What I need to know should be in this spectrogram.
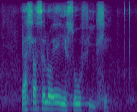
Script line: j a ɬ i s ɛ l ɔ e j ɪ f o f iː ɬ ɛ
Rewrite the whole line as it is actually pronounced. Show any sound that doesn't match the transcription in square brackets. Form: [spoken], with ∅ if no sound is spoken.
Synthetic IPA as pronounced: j a ɬ [a] s ɛ l ɔ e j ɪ [s] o f iː ɬ ɛ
